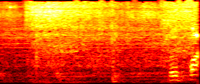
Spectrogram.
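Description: Small electric motors and gearboxes of toy remote-control battle robots whirring as they start driving across the plastic arena floor: a steady, hiss-like whir that begins a moment in.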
